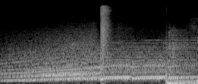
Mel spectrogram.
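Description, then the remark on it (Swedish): A Royal Enfield motorcycle engine runs loud with a steady, throaty hum, a brief sharp burst midway, then drops into a deeper, rougher rev near the end. No one speaks. “Det är när jag hoppar på min Royal Enfield och tar mig igenom den kaotiska trafiken här i Rishikesh och sen tutar upp i bergen mot eh, ett tempel eller en vacker plats.”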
